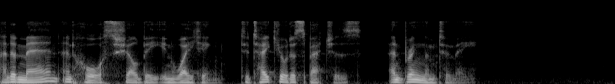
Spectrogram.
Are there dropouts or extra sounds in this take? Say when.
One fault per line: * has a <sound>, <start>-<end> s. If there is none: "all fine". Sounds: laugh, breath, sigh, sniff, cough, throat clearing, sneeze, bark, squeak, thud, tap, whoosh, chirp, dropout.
all fine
